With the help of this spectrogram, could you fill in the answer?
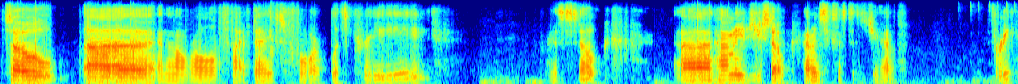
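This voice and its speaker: Gravelly, bright-edged man running a tabletop game. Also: medium pitch, big pitch swings, unhurried, no echo, muffled recording. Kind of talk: improvised narration and game refereeing in casual talk.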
